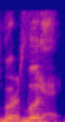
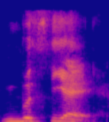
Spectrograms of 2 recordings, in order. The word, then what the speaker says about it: Mercier: It's Mercier. Mercier. It's like Cormier.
